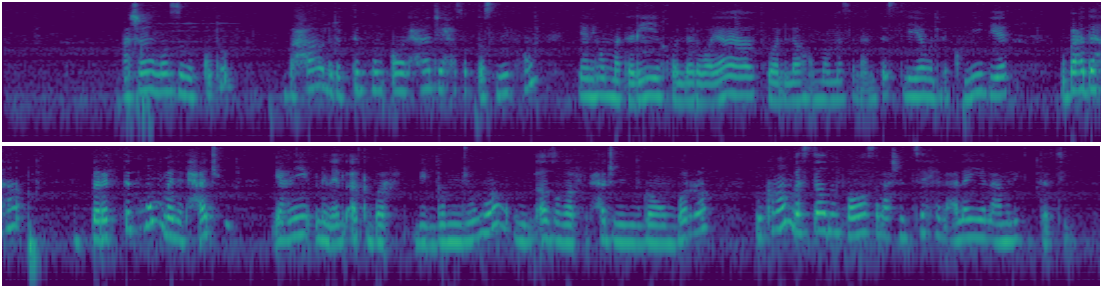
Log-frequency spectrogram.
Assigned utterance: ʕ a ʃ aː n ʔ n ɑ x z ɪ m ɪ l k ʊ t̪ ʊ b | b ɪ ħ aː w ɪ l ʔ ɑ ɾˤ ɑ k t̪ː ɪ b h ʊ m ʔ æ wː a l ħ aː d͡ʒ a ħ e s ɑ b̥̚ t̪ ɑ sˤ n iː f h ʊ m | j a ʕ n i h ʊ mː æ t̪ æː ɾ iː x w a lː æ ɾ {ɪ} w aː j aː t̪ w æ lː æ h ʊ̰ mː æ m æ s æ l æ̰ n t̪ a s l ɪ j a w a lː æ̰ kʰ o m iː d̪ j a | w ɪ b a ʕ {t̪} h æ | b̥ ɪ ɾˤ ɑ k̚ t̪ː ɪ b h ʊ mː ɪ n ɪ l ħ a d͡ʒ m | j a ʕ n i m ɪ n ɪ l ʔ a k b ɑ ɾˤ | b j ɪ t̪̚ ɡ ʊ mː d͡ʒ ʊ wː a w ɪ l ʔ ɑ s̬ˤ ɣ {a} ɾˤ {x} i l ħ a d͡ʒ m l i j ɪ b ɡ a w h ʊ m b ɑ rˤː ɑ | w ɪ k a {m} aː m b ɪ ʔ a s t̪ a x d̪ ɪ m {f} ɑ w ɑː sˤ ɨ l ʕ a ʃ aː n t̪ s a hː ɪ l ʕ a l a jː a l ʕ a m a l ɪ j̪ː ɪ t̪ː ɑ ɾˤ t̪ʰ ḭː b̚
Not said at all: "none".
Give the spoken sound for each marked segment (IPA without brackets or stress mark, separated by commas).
ɪ, d̪, ɑ, f, m, f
